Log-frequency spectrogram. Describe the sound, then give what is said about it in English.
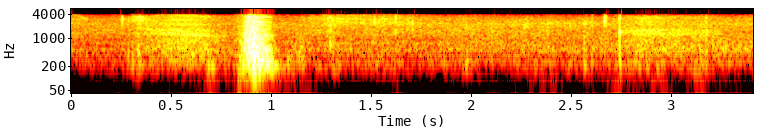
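Someone lights a cigarette: one short, scratchy whoosh like a strike or flare, then a couple of faint clicks over quiet background hiss, with no talking. “And light a cigarette.”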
